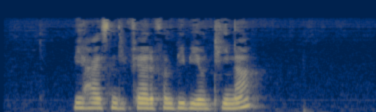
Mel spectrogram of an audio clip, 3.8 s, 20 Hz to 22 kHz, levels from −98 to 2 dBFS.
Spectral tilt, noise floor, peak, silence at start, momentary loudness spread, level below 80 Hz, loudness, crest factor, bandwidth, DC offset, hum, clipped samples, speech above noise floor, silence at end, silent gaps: -5 dB/octave; -70 dBFS; -12 dBFS; 0.75 s; 6 LU; -70 dBFS; -28 LUFS; 20 dB; 11.5 kHz; under 0.1%; none; under 0.1%; 42 dB; 1.2 s; none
